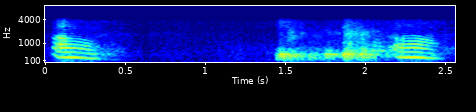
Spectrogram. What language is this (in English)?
Assamese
